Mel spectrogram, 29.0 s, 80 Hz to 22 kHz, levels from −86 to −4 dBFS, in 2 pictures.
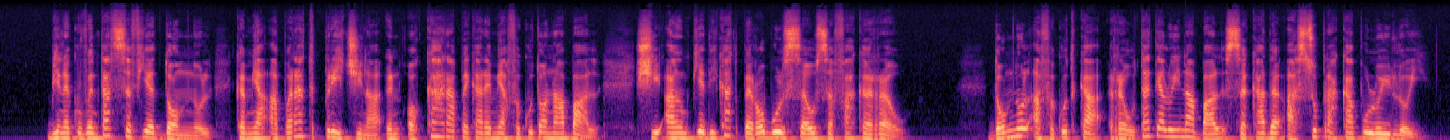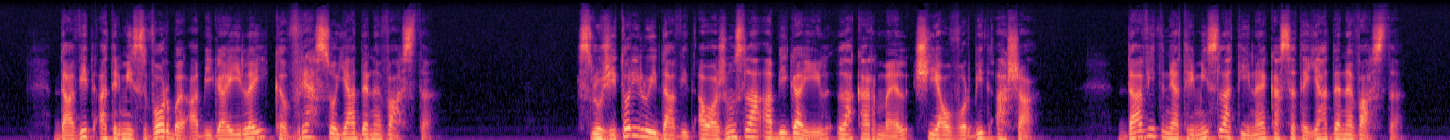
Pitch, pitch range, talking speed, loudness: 140 Hz, 130-155 Hz, 150 wpm, -20 LUFS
